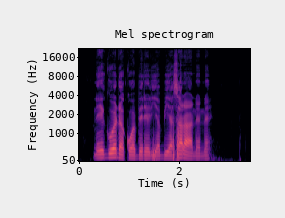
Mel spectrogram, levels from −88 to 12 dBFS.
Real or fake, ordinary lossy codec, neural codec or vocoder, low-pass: real; none; none; none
